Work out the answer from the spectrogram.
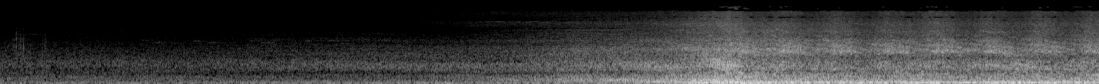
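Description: Avanti West Coast Class 390 Pendolino electric train passing through the station at speed. Its noise builds as it approaches, then it goes by loud from about seven seconds in, a heavy rumble with a regular beat of wheels over the rails.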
